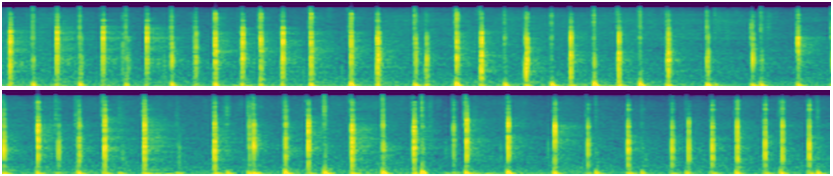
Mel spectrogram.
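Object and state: Plastic bottle cap tapped.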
